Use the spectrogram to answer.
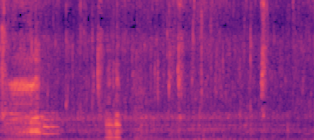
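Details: African geese, a mature pair being introduced to new birds on a farm. Two short nasal honks come near the start and about one second in, followed by quiet background with faint clicks.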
